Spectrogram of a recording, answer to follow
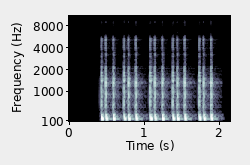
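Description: Slot machine game's reel-spin sound effect: a quick, even run of short clicks, starting about half a second in.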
